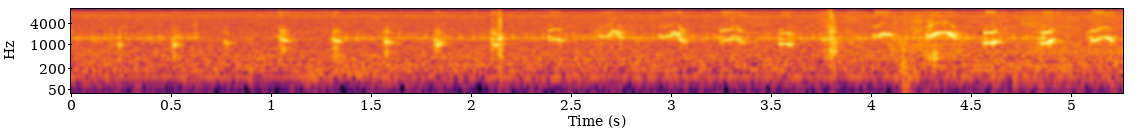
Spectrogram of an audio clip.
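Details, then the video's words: Two-week-old miniature pinscher puppies from a litter born 28 July 2008, playing: thin, high rising whimpers and squeaks, soft at first and then growing louder and more frequent, about three to four each second. "TWO WEEK OLD MINIATURE PINSCHERS PLAYING"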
